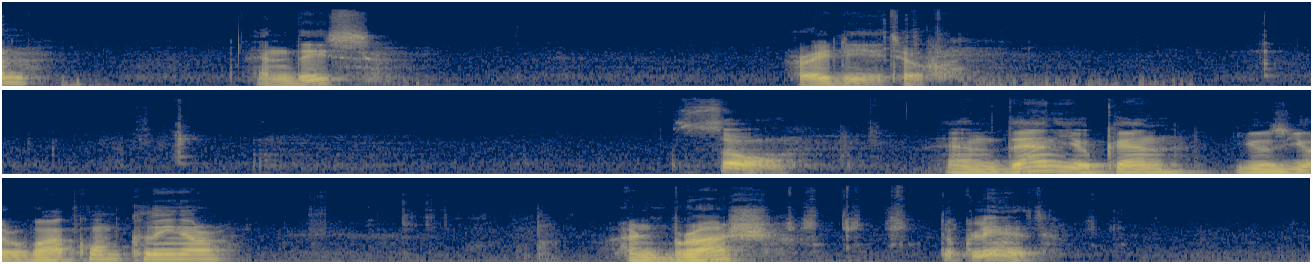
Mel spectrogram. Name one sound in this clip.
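Light metal parts clink as they are handled.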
